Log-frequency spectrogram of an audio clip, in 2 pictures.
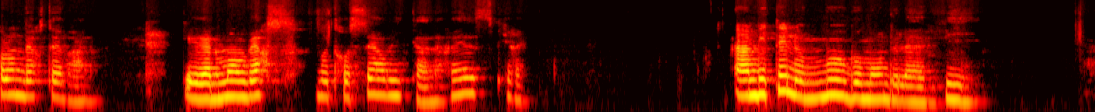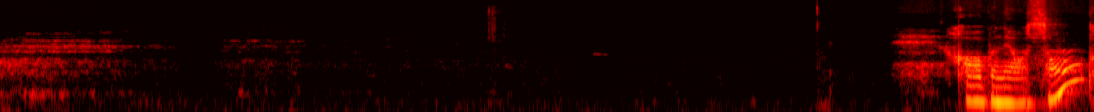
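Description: A woman speaks calmly and slowly, close to a microphone, with long pauses.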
